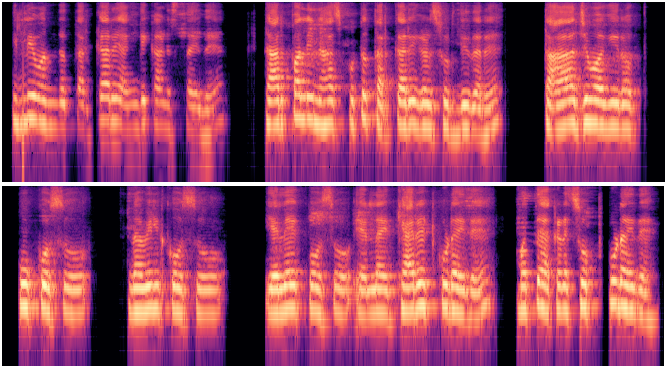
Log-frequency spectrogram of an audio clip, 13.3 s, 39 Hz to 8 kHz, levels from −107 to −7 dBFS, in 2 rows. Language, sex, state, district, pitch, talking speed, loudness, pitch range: Kannada, female, Karnataka, Mysore, 205 Hz, 125 wpm, -19 LUFS, 190-220 Hz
